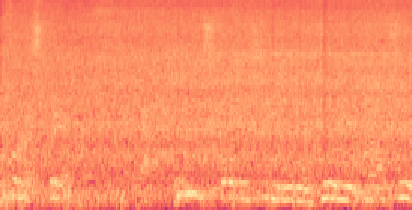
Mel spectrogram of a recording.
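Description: Steady rushing of air over the camera microphone as the spinning ride car moves, with voices underneath.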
